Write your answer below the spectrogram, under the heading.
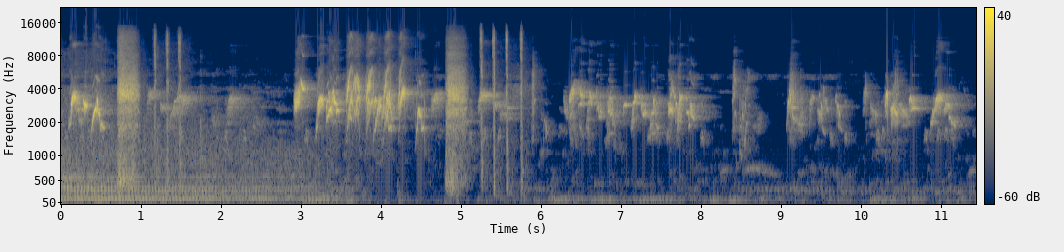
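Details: Burmese-origin red-whiskered bulbul in counting-flower style song: rapid high warbling phrases in bursts, broken by loud sharp clicks and knocks, with a low hum early on.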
